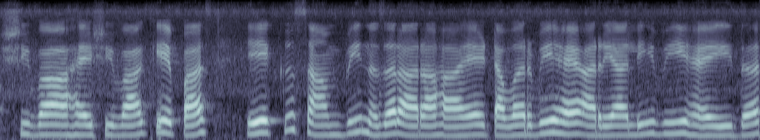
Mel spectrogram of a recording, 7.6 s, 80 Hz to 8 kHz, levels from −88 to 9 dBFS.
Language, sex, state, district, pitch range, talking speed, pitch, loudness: Hindi, female, Chhattisgarh, Korba, 200-230 Hz, 160 wpm, 205 Hz, -16 LUFS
